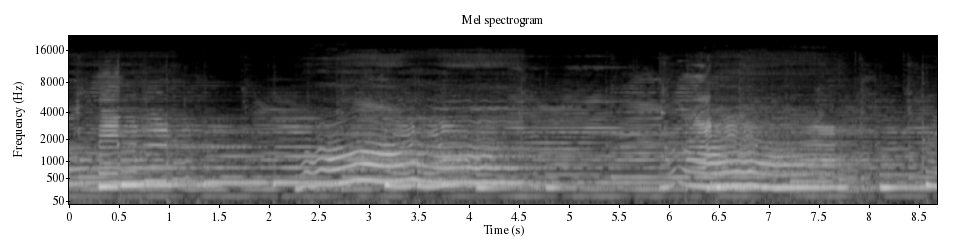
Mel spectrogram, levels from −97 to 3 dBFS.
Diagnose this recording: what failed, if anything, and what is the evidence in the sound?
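Nothing in the chain fails here: the converter, buffering, format conversion and playback stages all pass the signal without an audible defect anywhere in the recording.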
